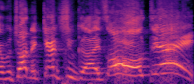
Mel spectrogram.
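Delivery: shrill, very high, very loud screaming yell. Retelling a TikTok of a man chasing people all day, imitating him screaming. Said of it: "he's screaming at them about this chocolate".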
